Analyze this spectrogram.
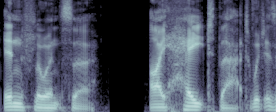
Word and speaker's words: INFLCR: a partnership with INFLCR, which I'm reliably informed is pronounced influencer.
